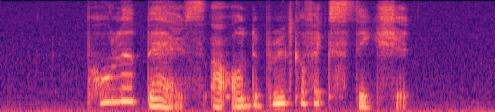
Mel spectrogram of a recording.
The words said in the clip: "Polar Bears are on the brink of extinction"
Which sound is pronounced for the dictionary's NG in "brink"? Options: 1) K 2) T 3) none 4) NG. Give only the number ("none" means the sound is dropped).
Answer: 3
